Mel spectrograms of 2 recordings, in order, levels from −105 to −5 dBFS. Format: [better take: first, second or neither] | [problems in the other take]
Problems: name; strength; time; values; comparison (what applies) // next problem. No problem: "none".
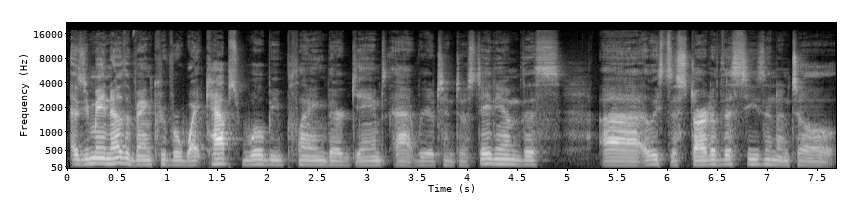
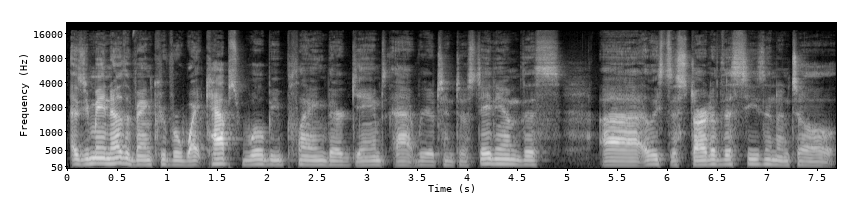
neither | thin; somewhat; fading below 450 Hz; the same in both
